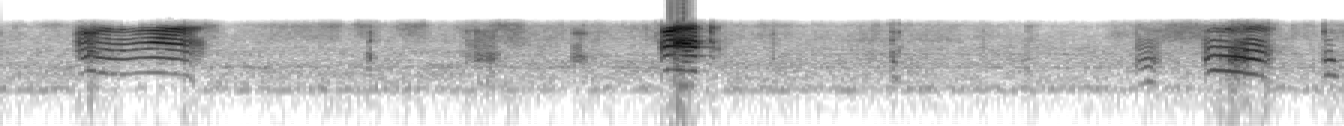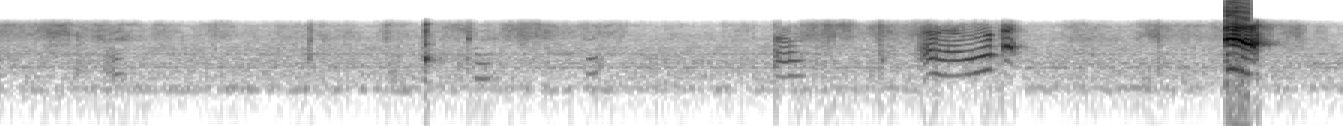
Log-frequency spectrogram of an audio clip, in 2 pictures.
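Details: Infant playing with a toy octopus while having hiccups: brief fussy cries and babbling separated by quiet, with a few sharp catching hiccup sounds.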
